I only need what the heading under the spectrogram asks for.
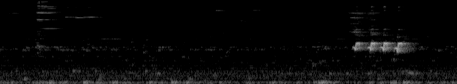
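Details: Sooty-headed bulbul heard near the end with one brisk phrase of four bright, rapid notes after a stretch of low rumbling background noise and faint high squeaks.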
